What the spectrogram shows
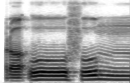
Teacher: dhammah bertemu dengan wawu, bacaan mat tobi'i, panjang 2 harokat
